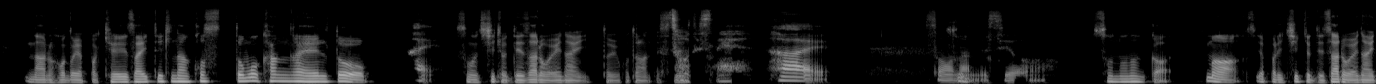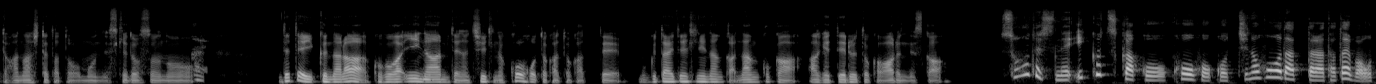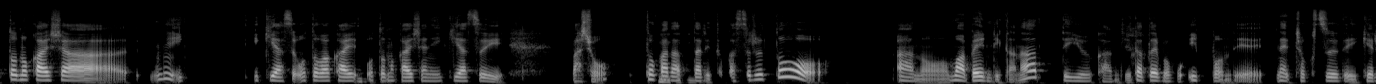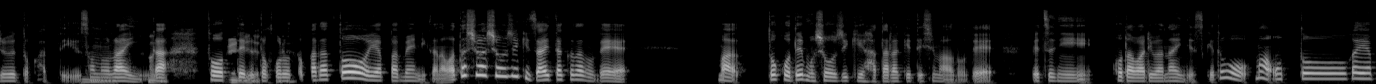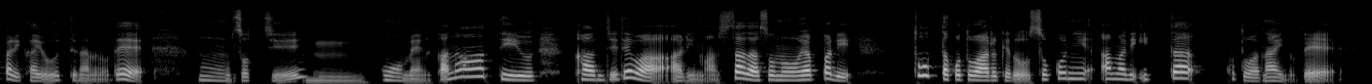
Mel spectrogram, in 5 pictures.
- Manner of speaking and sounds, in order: none
- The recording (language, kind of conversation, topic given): Japanese, advice, 引っ越して生活をリセットするべきか迷っていますが、どう考えればいいですか？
